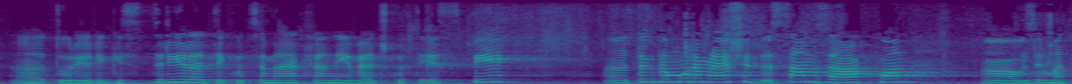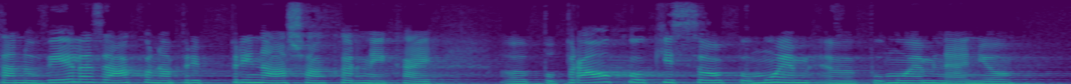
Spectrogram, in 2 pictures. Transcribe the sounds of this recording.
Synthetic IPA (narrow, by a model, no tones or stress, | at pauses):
t̪oːɾɛjɾɛɡist̪ɾiːɾat̪ikɔt̪sɛmɾɛːklaneʋɛt͡ʃkɔt̪ḛɛspe | t̪aɡd̪amoːɾɐmɾɛt͡ʃid̪asaːmzaːkʰɔn | ɔziɾɔmat̪aːnɔʋeːlazaːkɔnapɾipɾinaːʃakɐɾneːkʰaj | pɔpɾʔawkɔwkisɔpɔmɔːjɛmpɔmɔːjɛmːnɛːnju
